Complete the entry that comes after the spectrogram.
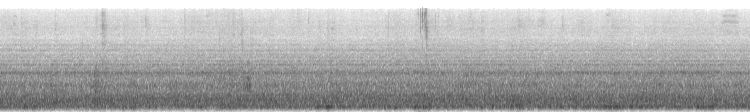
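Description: Steady running noise of a moving train heard from inside the carriage: an even rumble of wheels on track, with a couple of faint clicks.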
